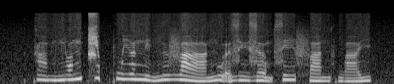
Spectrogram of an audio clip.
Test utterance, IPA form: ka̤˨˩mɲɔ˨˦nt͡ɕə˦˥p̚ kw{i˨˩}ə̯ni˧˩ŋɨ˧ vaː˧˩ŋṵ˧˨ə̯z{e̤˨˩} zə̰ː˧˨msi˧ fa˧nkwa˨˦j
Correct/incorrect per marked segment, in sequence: incorrect, correct

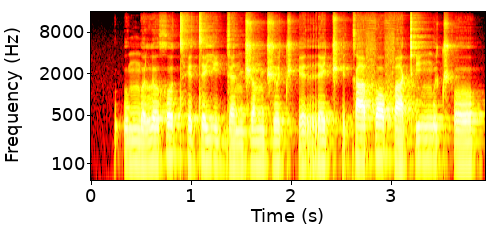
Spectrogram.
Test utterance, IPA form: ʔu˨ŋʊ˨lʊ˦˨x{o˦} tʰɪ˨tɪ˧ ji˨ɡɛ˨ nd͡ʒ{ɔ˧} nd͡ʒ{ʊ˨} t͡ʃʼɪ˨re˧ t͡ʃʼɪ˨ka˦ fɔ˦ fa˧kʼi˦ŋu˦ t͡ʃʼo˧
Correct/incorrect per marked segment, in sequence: correct, correct, correct

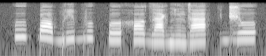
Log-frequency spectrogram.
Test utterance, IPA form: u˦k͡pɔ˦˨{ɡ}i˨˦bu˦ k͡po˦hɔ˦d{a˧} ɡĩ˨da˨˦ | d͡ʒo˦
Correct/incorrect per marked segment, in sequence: incorrect, correct

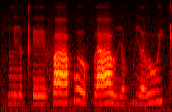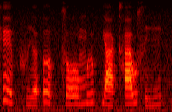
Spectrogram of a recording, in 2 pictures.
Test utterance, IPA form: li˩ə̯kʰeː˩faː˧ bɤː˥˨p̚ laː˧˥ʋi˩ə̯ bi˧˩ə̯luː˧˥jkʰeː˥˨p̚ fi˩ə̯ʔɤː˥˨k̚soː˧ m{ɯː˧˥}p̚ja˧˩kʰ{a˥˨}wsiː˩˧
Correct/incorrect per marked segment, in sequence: correct, incorrect

